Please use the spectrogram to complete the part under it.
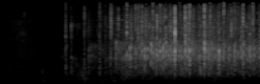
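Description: A small audience applauds in a large hall.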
